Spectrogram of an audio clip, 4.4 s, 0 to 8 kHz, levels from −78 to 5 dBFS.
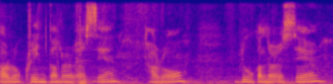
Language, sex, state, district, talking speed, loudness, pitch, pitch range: Nagamese, female, Nagaland, Dimapur, 110 wpm, -16 LUFS, 210 Hz, 195-225 Hz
